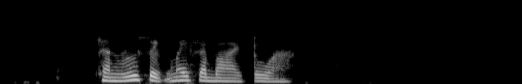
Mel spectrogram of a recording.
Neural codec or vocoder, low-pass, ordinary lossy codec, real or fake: codec, 24 kHz, 6 kbps, HILCodec; 3.6 kHz; none; fake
